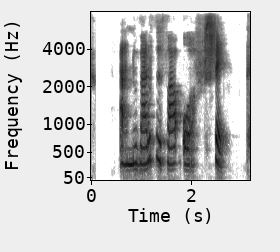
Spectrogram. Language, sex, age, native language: Icelandic, female, 6, Icelandic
